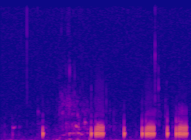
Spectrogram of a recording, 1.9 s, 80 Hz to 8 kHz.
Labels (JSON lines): {"label": "biophony, knock croak", "recorder": "SoundTrap 300"}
